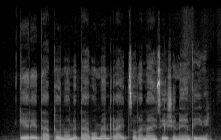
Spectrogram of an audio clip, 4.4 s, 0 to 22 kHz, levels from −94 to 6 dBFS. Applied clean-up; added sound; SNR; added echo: none; none; none; none.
